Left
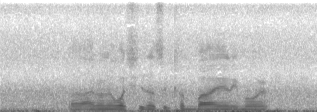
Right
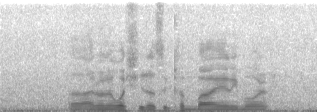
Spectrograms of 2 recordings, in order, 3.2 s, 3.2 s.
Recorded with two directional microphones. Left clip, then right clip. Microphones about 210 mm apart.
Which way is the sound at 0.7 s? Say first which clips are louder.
Left 1 dB; 5° right (ahead or behind).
